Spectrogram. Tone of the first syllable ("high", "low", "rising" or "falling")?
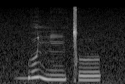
rising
